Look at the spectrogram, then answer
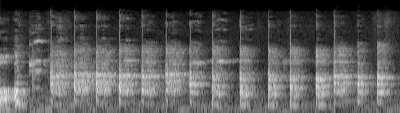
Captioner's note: laughing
